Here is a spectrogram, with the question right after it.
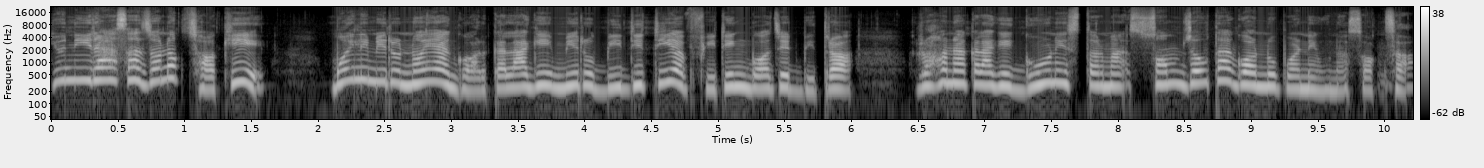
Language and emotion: Nepali, sad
